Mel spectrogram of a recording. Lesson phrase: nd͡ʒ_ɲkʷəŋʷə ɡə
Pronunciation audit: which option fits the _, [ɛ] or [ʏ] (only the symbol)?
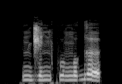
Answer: ɛ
